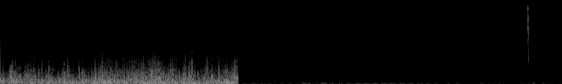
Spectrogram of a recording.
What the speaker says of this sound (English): It is windier here, as you can hear.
